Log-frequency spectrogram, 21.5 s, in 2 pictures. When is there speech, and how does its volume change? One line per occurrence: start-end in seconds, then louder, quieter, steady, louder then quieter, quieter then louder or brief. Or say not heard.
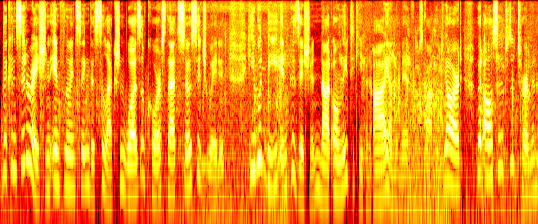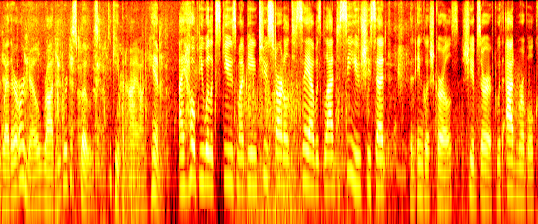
0.0-21.4 steady.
